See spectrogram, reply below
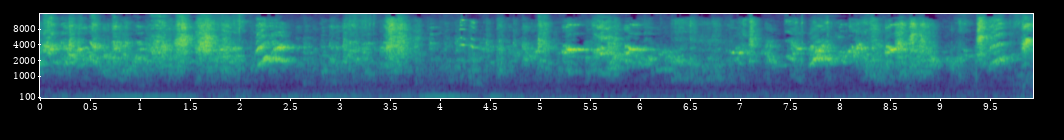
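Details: Canaries, a breeding pair with eggs, kept indoors: ten seconds of busy, scratchy chatter and squawky chirps. Occasional brief whistled notes rise out of the chatter, and a low steady hum runs beneath it all.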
